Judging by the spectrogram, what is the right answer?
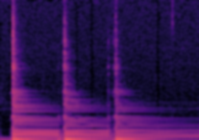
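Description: An open G string on an acoustic guitar is plucked three times in an even rhythm, each clear close note ringing into the next and sustaining at the end, no voices.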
